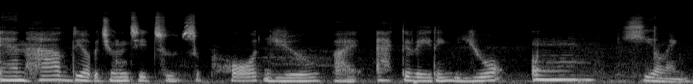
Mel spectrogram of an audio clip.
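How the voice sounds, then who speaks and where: At a very slow pace, a woman speaks with a fairly low, somewhat breathy voice, ordinary pitch variation and very even loudness. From Denmark (born in Austria). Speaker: energy healer. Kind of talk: interview.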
